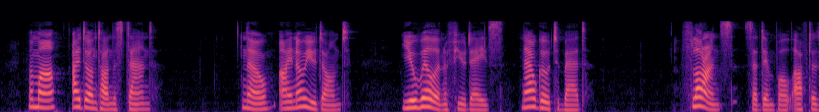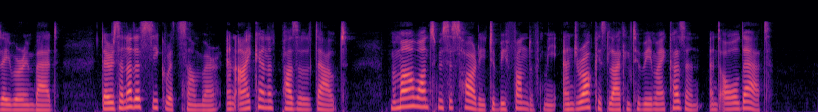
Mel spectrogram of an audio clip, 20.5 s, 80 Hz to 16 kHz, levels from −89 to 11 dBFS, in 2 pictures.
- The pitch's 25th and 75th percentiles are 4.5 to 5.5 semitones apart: Yes, average, 5.0 semitones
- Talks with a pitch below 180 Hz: No, medium, 185 Hz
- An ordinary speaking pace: Yes, average, 170 wpm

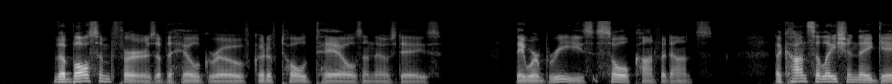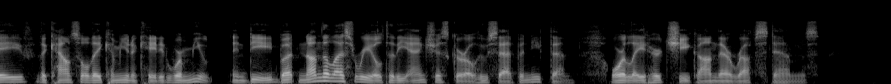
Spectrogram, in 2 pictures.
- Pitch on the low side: Yes, very low, 95 Hz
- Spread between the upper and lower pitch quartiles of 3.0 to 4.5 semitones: No, average, 5.0 semitones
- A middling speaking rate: Yes, average, 170 wpm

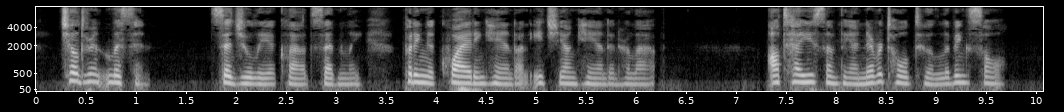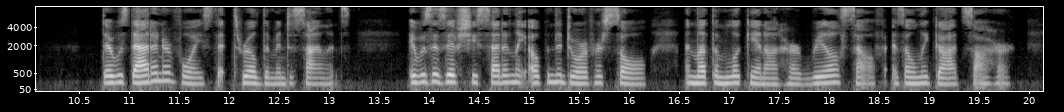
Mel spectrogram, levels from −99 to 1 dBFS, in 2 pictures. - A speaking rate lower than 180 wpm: No, average, 195 wpm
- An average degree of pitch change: Yes, average, 3.2 semitones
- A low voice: No, medium, 185 Hz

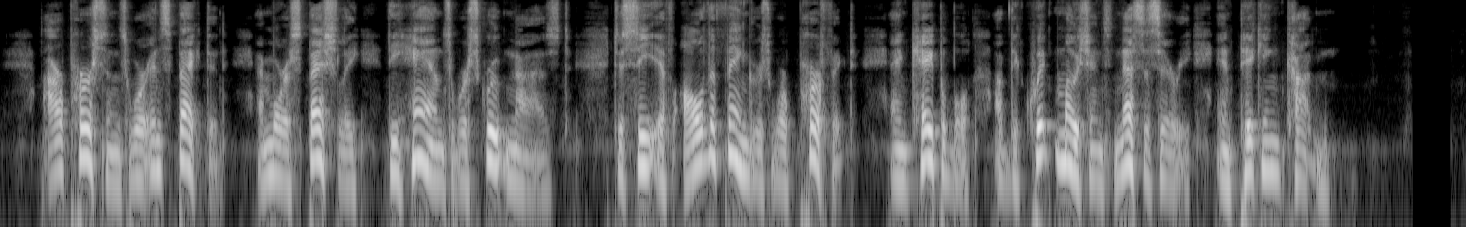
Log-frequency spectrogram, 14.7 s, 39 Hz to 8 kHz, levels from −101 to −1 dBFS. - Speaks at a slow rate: Yes, slow, 120 wpm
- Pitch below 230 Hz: Yes, medium, 140 Hz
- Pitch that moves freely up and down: Yes, wide, 6.5 semitones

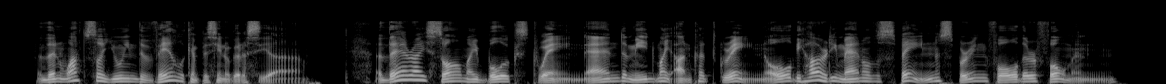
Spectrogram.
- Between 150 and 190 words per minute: Yes, average, 155 wpm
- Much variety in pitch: No, average, 4.4 semitones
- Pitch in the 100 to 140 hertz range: Yes, low, 135 Hz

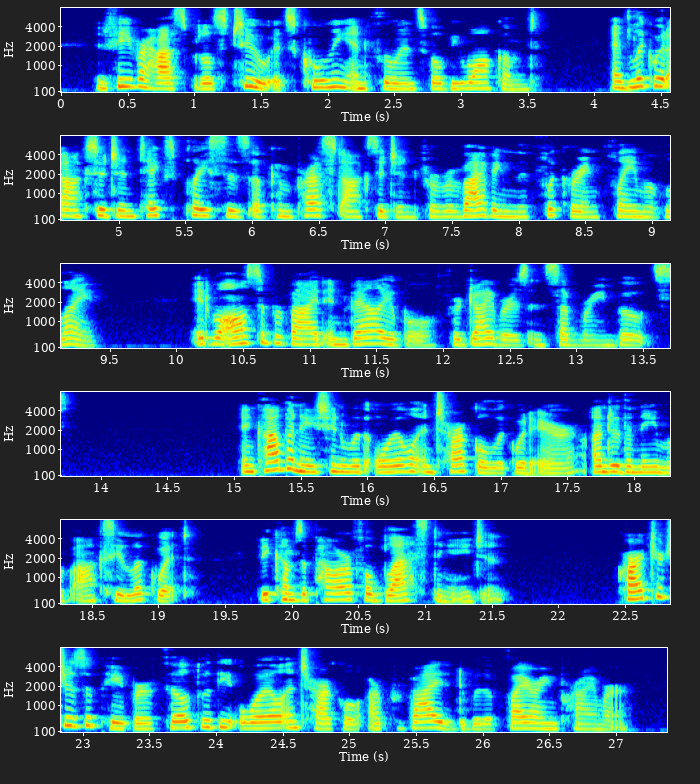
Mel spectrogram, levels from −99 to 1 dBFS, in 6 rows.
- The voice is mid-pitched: No, high, 200 Hz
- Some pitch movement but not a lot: Yes, average, 3.0 semitones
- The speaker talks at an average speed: Yes, average, 150 wpm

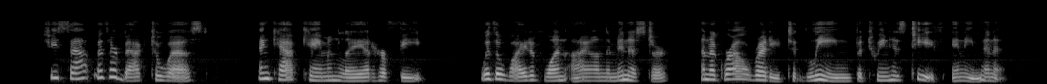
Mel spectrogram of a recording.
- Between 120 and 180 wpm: No, average, 200 wpm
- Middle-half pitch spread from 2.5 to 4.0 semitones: No, average, 4.9 semitones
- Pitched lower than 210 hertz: Yes, medium, 185 Hz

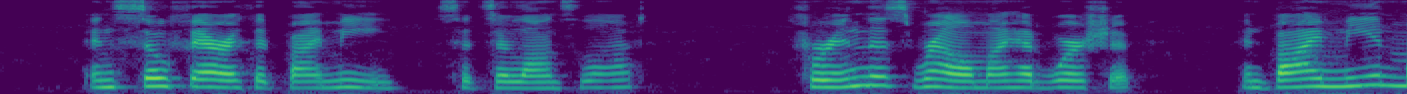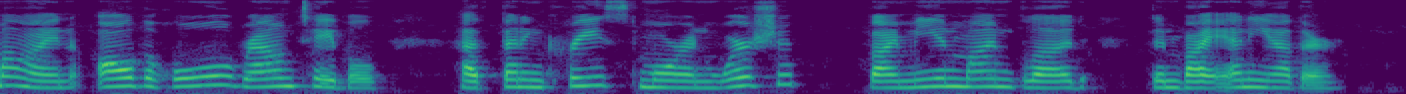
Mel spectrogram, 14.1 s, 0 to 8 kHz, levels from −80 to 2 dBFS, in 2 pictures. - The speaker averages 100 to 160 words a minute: No, average, 175 wpm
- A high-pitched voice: Yes, high, 225 Hz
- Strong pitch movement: No, average, 3.2 semitones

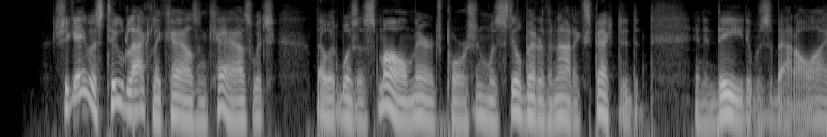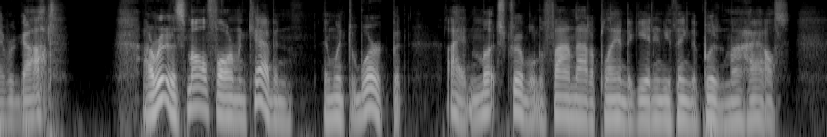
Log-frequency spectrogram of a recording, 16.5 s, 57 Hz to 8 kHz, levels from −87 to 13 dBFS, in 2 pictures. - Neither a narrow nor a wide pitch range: Yes, average, 3.1 semitones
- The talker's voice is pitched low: Yes, low, 110 Hz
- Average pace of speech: No, fast, 225 wpm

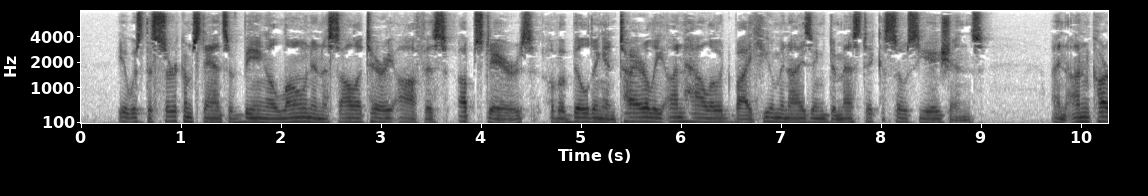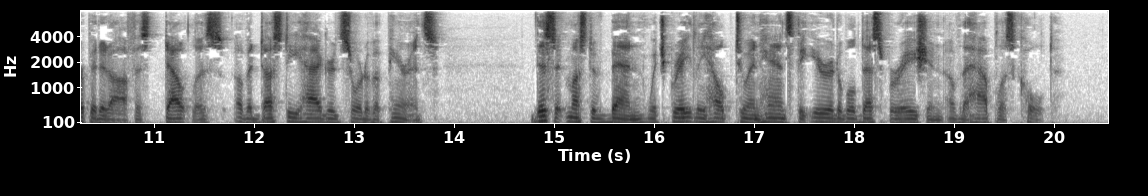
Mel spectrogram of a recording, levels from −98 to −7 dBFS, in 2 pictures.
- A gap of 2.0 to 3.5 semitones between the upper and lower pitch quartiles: Yes, narrow, 2.4 semitones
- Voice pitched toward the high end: No, low, 100 Hz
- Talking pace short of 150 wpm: Yes, average, 140 wpm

